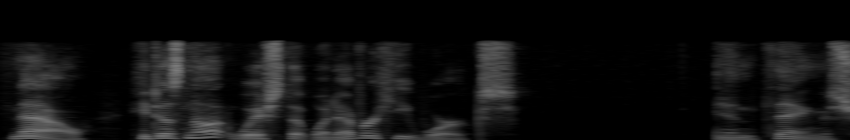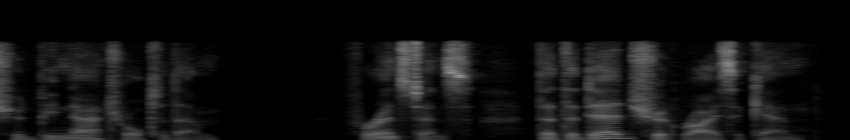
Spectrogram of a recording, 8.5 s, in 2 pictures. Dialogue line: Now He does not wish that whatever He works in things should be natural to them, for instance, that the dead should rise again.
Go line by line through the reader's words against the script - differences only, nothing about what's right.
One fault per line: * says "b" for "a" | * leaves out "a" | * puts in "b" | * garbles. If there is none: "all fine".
all fine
